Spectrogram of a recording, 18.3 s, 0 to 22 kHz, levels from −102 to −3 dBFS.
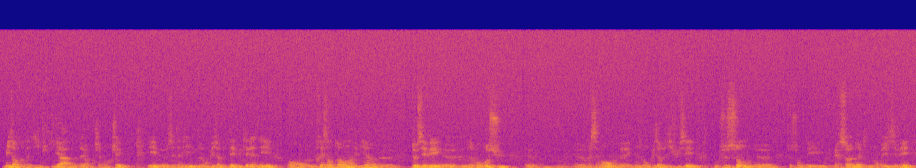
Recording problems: off-mic speech; far
room echo; slight; dies away in 0.4 s
hiss; loud; throughout; 9 dB below the speech
background chatter; faint; throughout; 3 voices, 25 dB below the speech
uneven, jittery; strongly; from 0.5 to 16 s

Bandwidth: 18 kHz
